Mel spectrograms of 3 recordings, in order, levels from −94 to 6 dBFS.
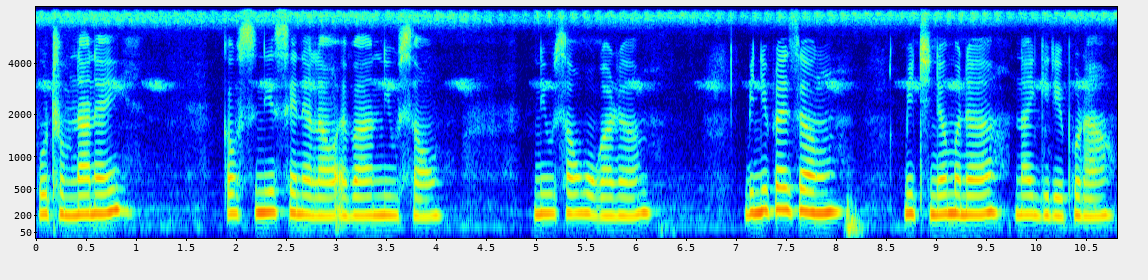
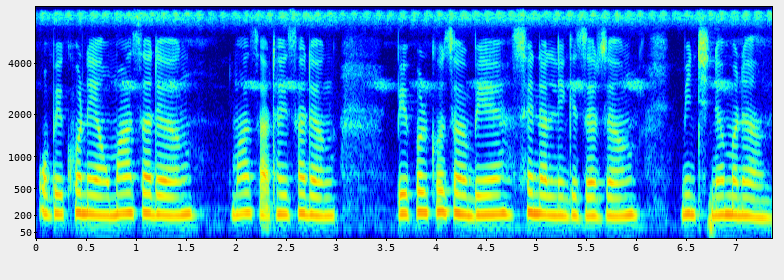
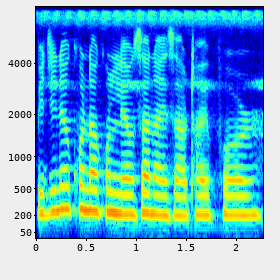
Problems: low volume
